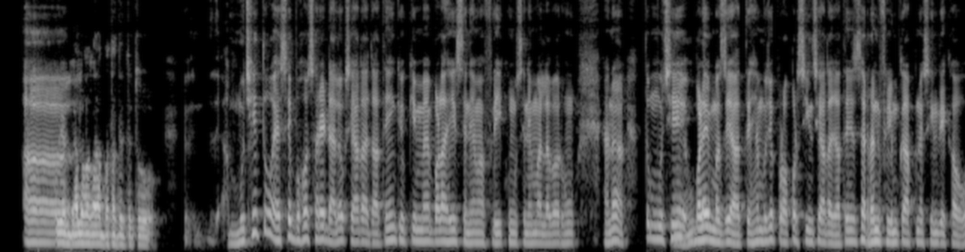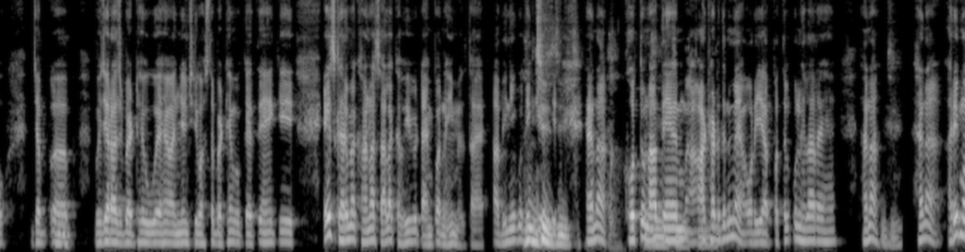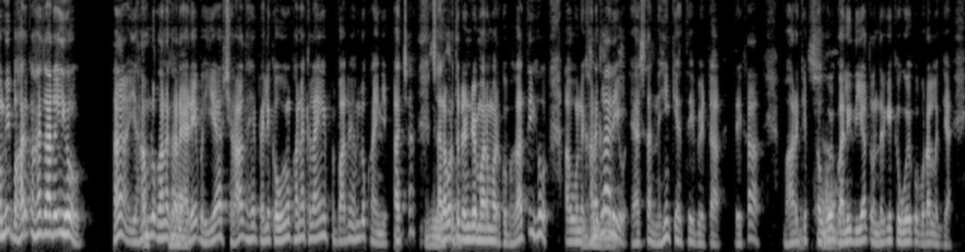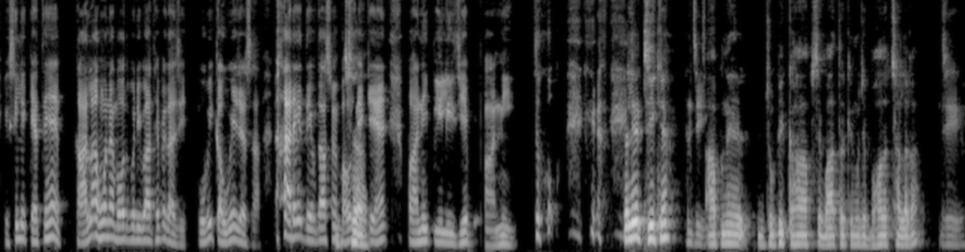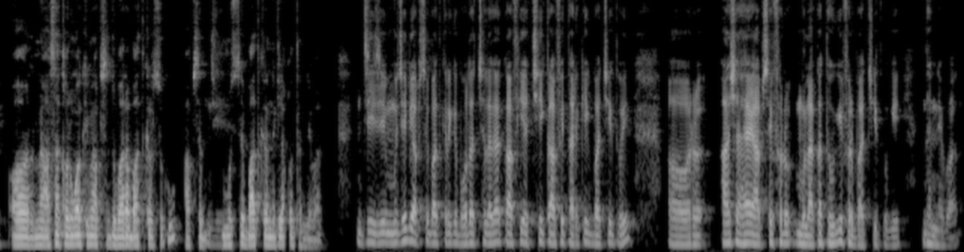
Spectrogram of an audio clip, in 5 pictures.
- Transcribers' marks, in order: in English: "डायलॉग"; unintelligible speech; in English: "डायलॉग्स"; in English: "सिनेमा फ्रीक"; in English: "सिनेमा लवर"; in English: "प्रॉपर सीन्स"; in English: "सीन"; put-on voice: "इस घर में खाना साला … को देख लीजिए"; in English: "टाइम"; chuckle; other background noise; put-on voice: "खुद तो नहाते हैं अम … नहला रहे हैं"; put-on voice: "अरे! मम्मी बाहर कहाँ जा … पी लीजिए पानी"; laughing while speaking: "तो"; tapping; chuckle
- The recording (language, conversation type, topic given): Hindi, podcast, आपकी सबसे पसंदीदा फिल्म कौन-सी है, और आपको वह क्यों पसंद है?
